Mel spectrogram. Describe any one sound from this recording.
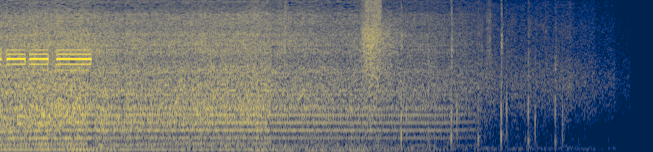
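Footsteps run across pavement.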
